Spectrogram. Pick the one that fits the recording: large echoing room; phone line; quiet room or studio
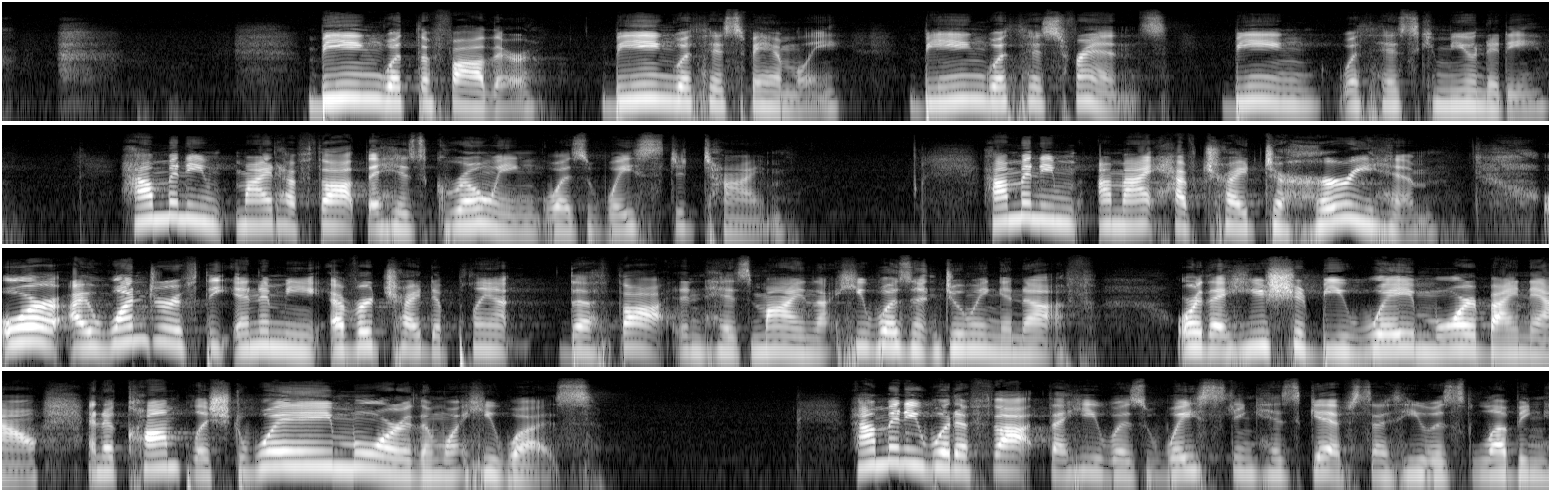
large echoing room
